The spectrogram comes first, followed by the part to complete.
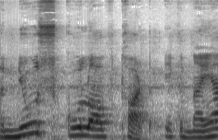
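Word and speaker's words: σχολή: Karl Marx द्वारा एक नया थेसिस, एक नया विचार, एक नई सोच जो आगे आई, उसके ऊपर ये न्यू स्कूल तैयार हुआ।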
